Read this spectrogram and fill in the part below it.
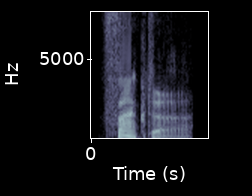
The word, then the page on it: factor: British English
